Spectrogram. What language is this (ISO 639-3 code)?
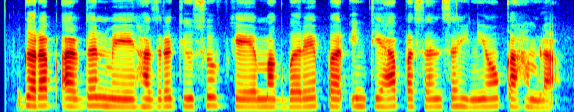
urd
